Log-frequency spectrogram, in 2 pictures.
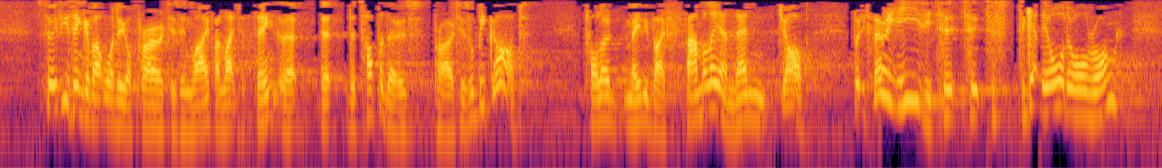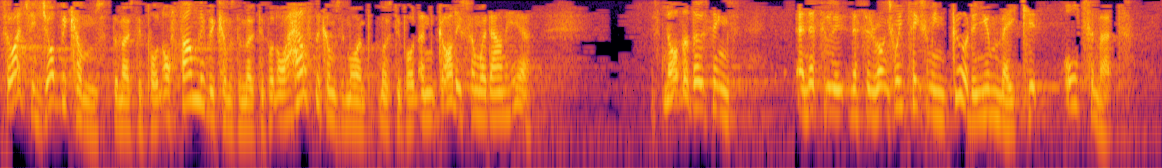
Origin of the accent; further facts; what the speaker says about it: Yorkshire and the Humber, United Kingdom; I mean, I'm from Yorkshire.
